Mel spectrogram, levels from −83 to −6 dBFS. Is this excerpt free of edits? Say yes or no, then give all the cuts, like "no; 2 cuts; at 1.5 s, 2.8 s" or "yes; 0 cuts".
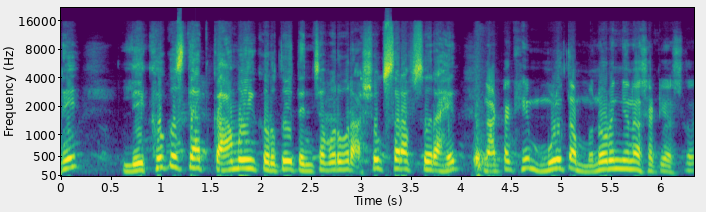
no; 1 cut; at 4.1 s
